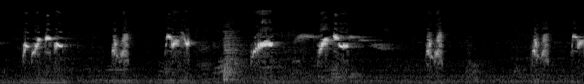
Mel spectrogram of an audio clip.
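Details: Red-whiskered bulbul kept as a pet, calling loudly and cheerfully: spaced clusters of sharp chirps and short whistled slurs, a brief rustling noise partway through.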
